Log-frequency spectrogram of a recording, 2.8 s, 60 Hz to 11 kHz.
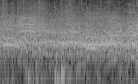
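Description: Virtual arena crowd in EA Sports UFC 2 cheering during a Silva vs Coleman fight, a constant roaring wash of crowd noise that stays even and loud throughout, with a voice faintly present underneath.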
